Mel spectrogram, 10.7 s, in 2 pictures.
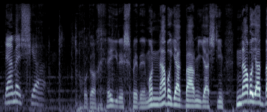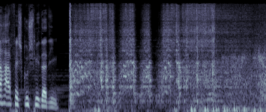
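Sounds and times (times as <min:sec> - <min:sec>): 
speech: 0:00.1 - 0:01.0, 0:01.6 - 0:06.9
car engine starting: 0:06.7 - 0:10.6.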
